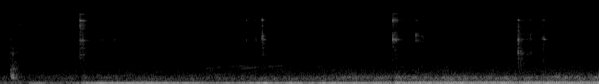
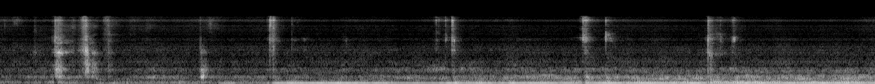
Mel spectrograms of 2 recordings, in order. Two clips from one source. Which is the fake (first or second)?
second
